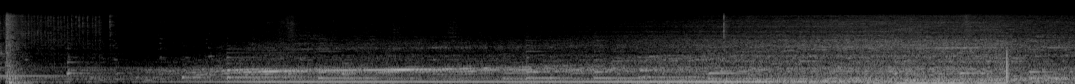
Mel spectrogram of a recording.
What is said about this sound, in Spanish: Sí, es el sonido del horno.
